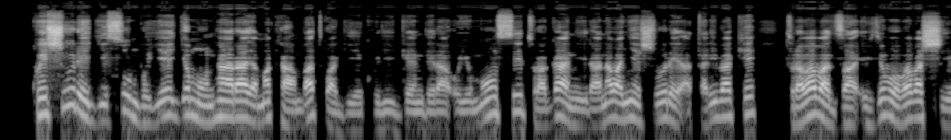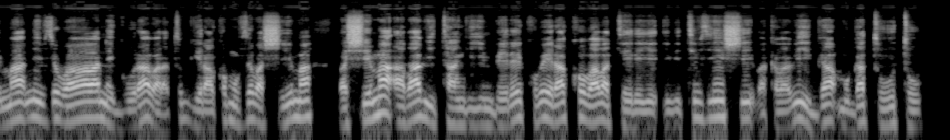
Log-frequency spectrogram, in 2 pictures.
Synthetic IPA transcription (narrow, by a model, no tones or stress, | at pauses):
kwiːʃuːɾe̞ɟiːsuːmbuje̞ɾɟo̞muːnhaːɾajamakʰaːmbatwaːɡije̞kuɾiɡe̞ːnde̞ɾaʔujumuːnsituɾaɡaːniɾanaβaɲe̞ʃuːɾe̞a̰taɾiβakʰe̞ | tuɾaβaβazaʔivjo̞βoβaβaʃiːmaniːvjo̞ββaβaβane̞ɡuɾaβaɾa̰tub̚ɡiːɾako̞muvjo̞βaʃima | βaʃiːmaʔaβaβitʰaːŋɡijimbe̞ɾe̞kuβe̞ːɾakʰo̞βaβatʰe̞ɾe̞je̞ʔiβitʰivjiːnʃiβakaβaβiːɡamuɡatʰuːtu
